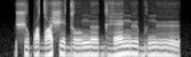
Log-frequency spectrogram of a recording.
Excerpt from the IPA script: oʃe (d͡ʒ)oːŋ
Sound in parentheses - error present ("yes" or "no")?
yes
